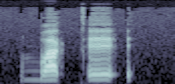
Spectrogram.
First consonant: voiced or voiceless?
voiced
